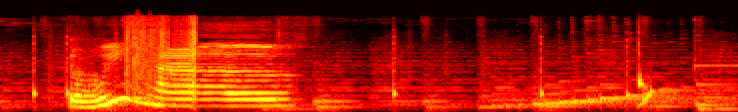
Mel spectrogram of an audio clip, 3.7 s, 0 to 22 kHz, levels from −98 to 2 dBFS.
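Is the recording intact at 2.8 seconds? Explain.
No. Gain pumping runs through the whole clip, including 2.8 s, likely from gain set far too high with a fast limiter clamping each loud sound. The level swings by around 15 dB, and dynamics sound squashed.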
